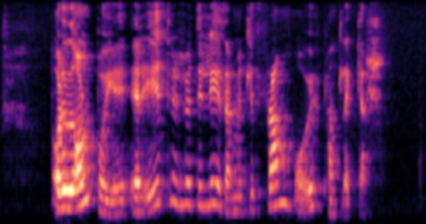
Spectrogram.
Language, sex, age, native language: Icelandic, female, 60-69, Icelandic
